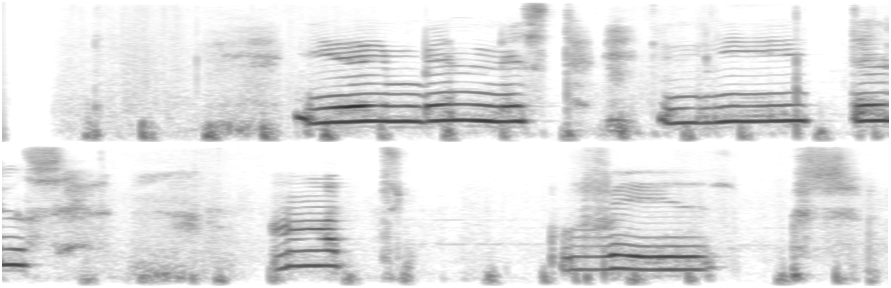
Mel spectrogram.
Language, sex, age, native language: Icelandic, male, 6, Icelandic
